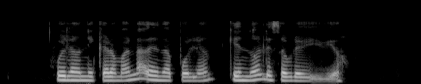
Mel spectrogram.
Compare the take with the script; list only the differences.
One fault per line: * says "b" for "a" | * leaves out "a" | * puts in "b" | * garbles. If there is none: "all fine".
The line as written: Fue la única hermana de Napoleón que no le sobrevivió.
all fine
